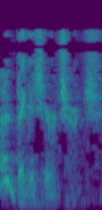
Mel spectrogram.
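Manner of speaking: acted-out, hushed, patronizing and condescending whisper. Retelling an arrogant minister questioning a friend: mock-condescending. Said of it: "said rather condescendingly".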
